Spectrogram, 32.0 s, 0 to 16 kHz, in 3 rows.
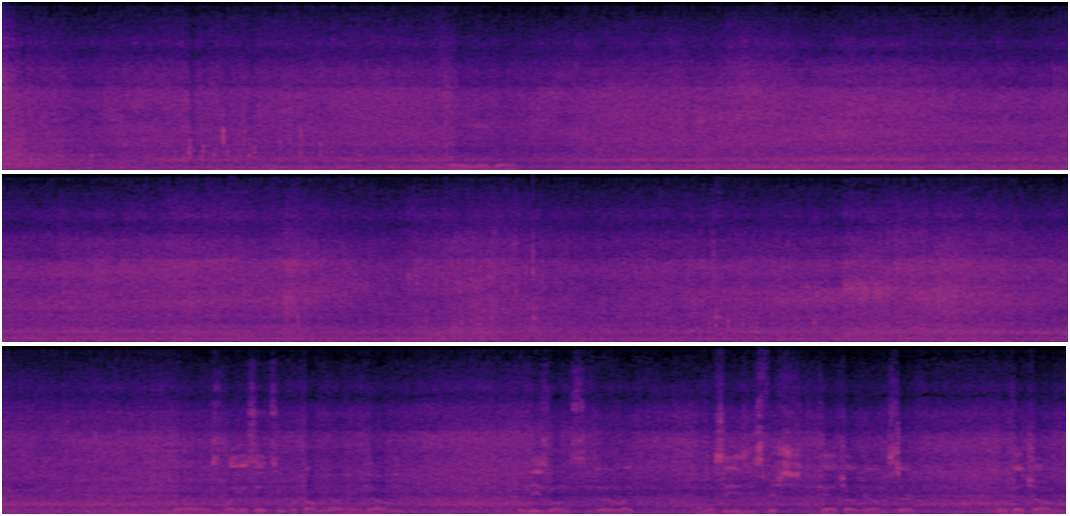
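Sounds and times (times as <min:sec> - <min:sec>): ocean surf breaking: 0:00.0 - 0:31.9.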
